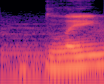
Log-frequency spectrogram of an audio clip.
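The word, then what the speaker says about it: Blame!: Blame is pronounced blam.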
